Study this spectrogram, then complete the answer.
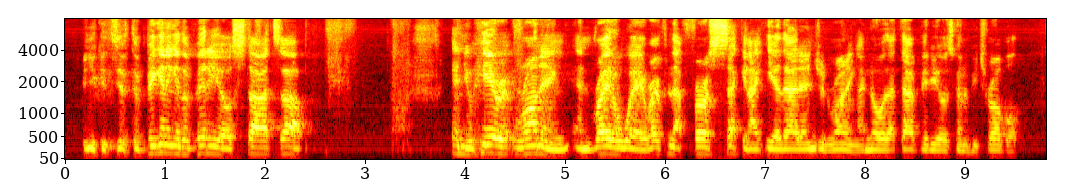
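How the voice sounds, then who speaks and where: A man speaks very fast with a New England accent. His voice sits at medium pitch with fairly even intonation. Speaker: car mechanic livestreamer. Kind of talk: casual chat while working on a car.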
